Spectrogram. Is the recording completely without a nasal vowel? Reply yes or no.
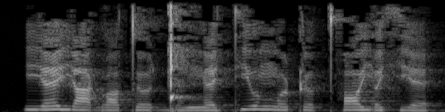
yes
